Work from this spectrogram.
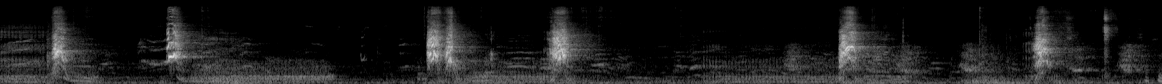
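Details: A male Lhasa Apso, trying to mate a female American Eskimo dog, gives sharp, isolated barks spaced a second or two apart.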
